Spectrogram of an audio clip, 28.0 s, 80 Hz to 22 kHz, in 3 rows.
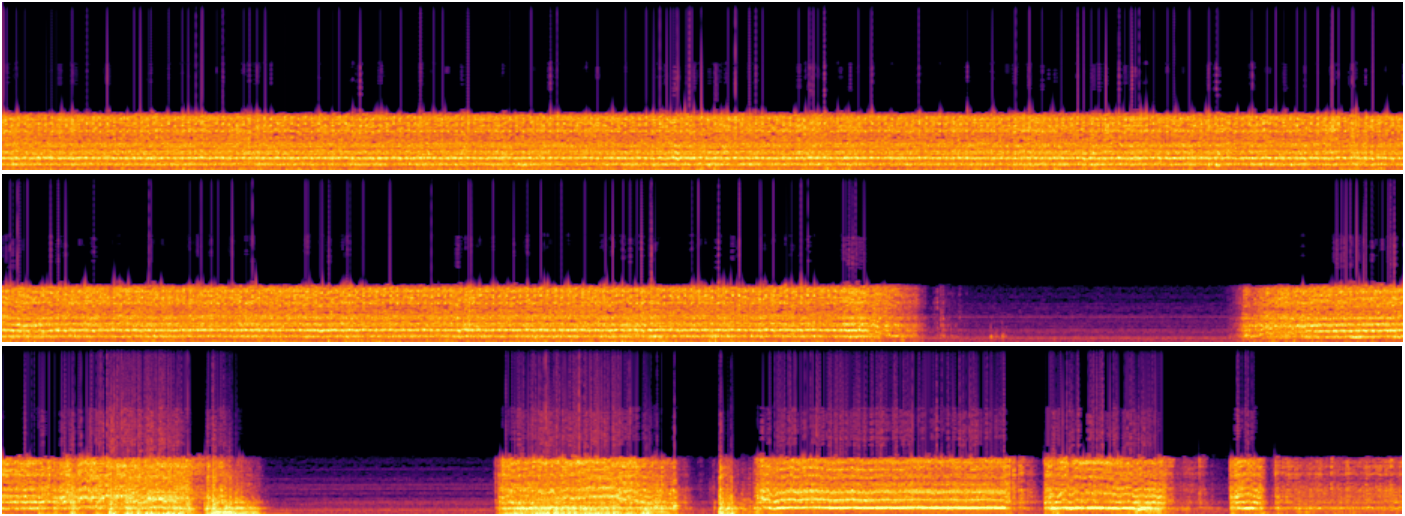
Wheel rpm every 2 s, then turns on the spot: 230, 230, 230, 230, 230, 230, 230, 160, 10, 210, 40, 140, 260, 160.
none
